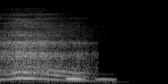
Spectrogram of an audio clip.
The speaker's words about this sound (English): Do a breathing exercise. Yeah, everyone. All right, listen. One, two, three, and in.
